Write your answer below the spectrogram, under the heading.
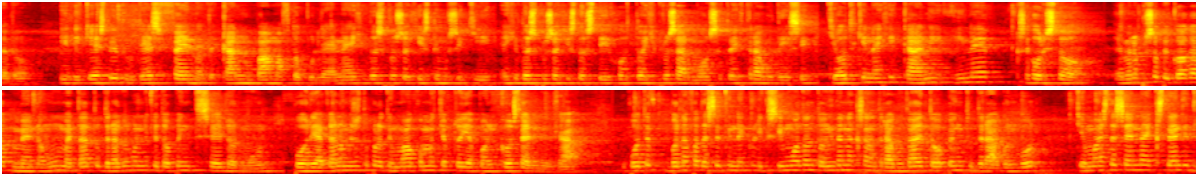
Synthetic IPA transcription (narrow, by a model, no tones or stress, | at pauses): eðo̞ | iðice̞st̪izðuʎe̞sfe̞nond̪ekɐnunbɐmɐːft̪o̞pule̞ne̞eçiðo̞si̥pɾo̞so̞çist̪imusicie̞çiðo̞s̬ipɾo̞s̬o̞çist̪o̞st̪ixo̞t̪o̞eçi̥pɾo̞sɐɾmo̞si̥t̪o̞e̞çit̪ɾɐɣuðisice̞o̞t̪icenɐe̞çikɐniine̞ | kse̞xo̞ɾist̪o̞ | e̞me̞nɐpɾo̞so̞piko̞ɐɣɐpime̞no̞mume̞t̪ɐt̪o̞d̪ɾɐɣo̞nbolinecet̪oopiŋɡt̪i̥seloɾmupo̞ɾiɐkɐnomizo̞t̪ɐpɾo̞t̪imɐoɐko̞mɐceɐpot̪o̞iɐponiko̞st̪ɐelinikɐ̰ | o̞po̞t̪ebo̞ɾinɐfɐnd̪ɐst̪it̪ine̞kpliksimuo̞t̪ɐnt̪o̞niðɐnːɐksɐnɐt̪ɾɐɣuðɐit̪oopiŋɡt̪ud̪ɾɐɣo̞nbo̞l | ce̞mɐlist̪ɐse̞nɐe̞kst̪e̞nd̪i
